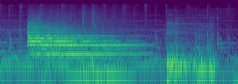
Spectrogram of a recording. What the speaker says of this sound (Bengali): ওই ঘন্টাটা বাজাও, বাজাও।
